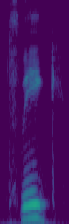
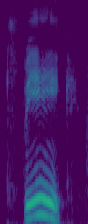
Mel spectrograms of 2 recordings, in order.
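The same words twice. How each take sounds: First: Said in the usual way. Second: Louder, higher command. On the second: Real, not acted. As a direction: bark the order at the pet. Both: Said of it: "Speak for me".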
